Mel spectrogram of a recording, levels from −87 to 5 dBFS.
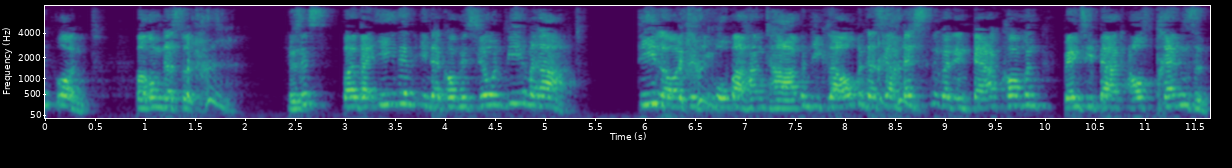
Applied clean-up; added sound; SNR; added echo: neural mask model DeepFilterNet 3.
